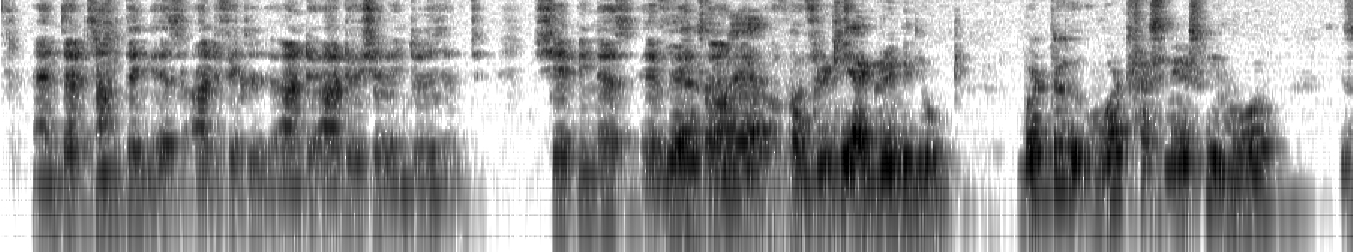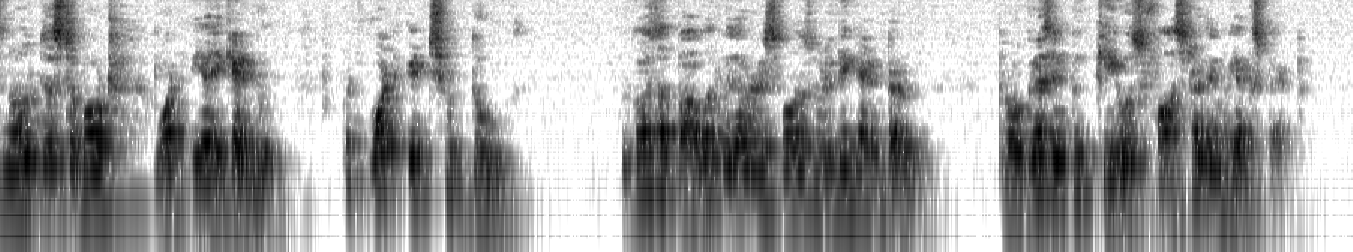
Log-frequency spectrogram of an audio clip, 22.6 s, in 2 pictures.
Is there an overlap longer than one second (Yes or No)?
Yes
